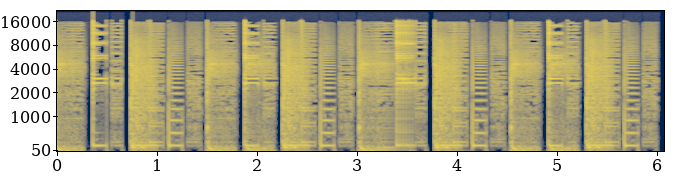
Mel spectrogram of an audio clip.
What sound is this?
manneken+drum
beat, beats, bigbeat, breakbeat, drum, drum-loop, drumloop, drumloops, drums, idm, quantized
